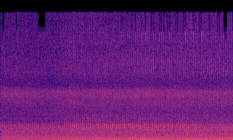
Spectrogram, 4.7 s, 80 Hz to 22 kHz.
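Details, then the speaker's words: 1998 Honda Civic with replacement used engine after rod bearing failure: smooth, quiet, even idle with steady low hum, no tapping or knocking, like a sewing machine; normal idle. "it's in a really good condition bottom end wise very quiet actually one like a sewing machine"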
